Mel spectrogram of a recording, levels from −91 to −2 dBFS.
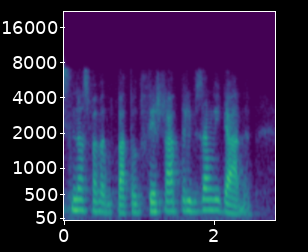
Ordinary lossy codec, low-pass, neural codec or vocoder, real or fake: Opus, 16 kbps; 7.2 kHz; codec, 16 kHz in and 24 kHz out, 0.6 kbps, FocalCodec, streaming, 2048 codes; fake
